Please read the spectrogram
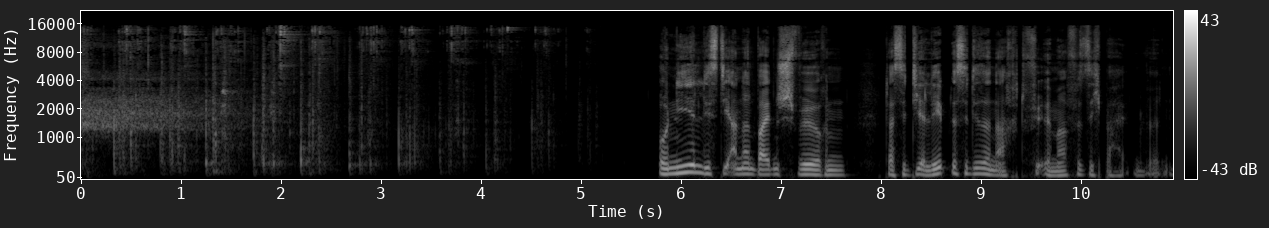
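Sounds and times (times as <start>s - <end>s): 
horse galloping at night: 0.0s - 5.3s
speech: 5.8s - 10.9s.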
